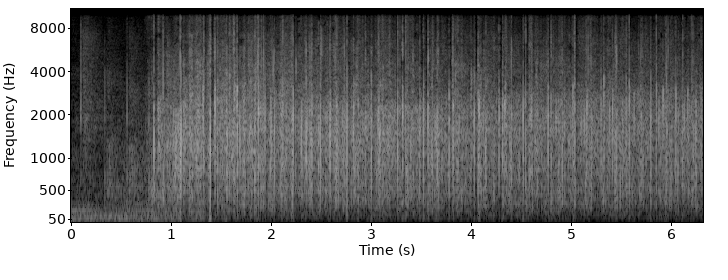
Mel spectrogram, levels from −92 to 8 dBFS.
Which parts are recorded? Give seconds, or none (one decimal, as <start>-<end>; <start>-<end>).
0.0-1.1; 1.9-2.8; 5.1-6.3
